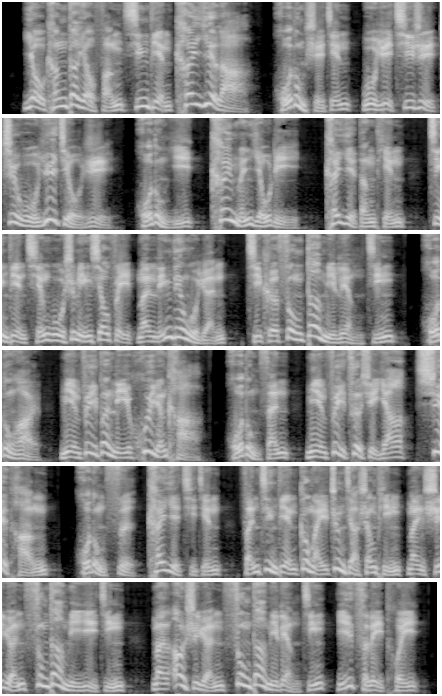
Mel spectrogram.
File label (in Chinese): 激情促销男; 激情力度; 耀康大药房新店开业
